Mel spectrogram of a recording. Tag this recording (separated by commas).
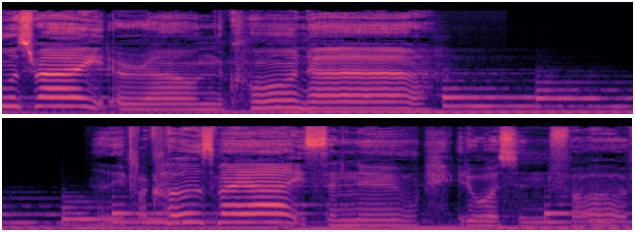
Music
